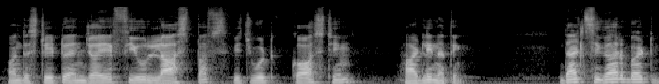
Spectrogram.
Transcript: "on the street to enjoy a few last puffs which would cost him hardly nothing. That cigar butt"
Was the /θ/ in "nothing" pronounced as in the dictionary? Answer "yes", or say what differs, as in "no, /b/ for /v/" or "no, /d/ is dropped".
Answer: no, /t/ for /θ/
